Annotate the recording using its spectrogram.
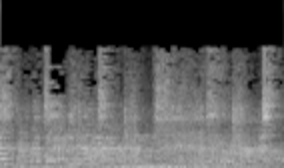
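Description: Live brass band playing a dance tune, with trumpets carrying the melody and a low bass note held through the second half.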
